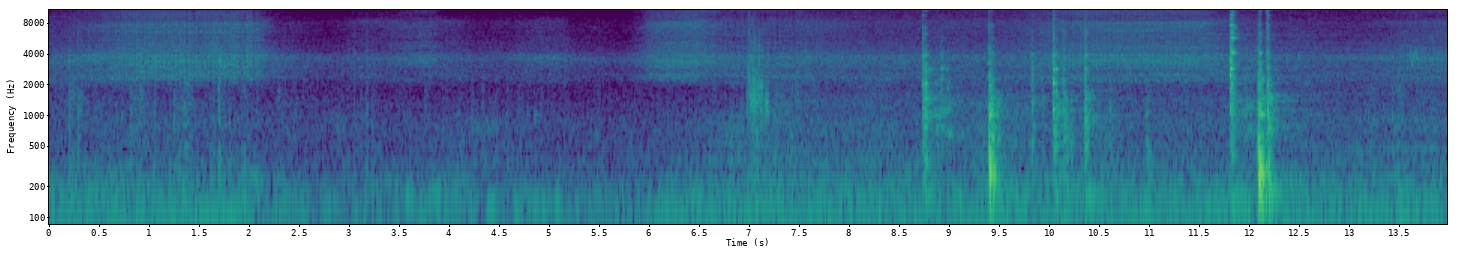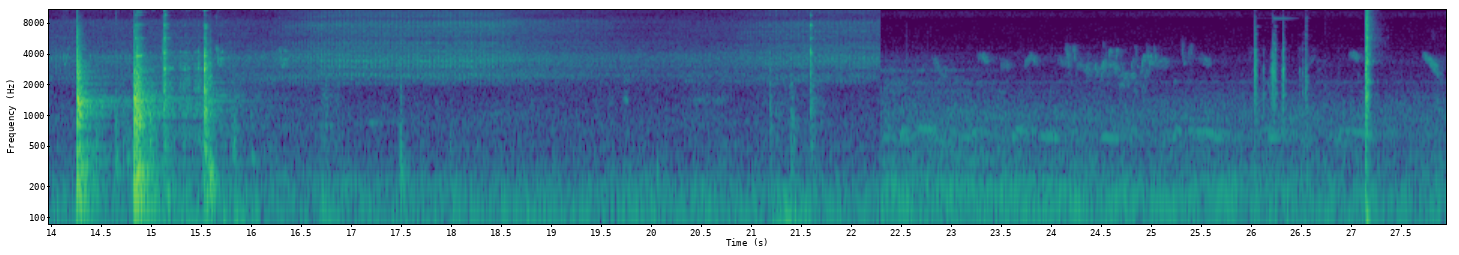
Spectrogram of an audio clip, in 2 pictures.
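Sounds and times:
wrench clinking on metal: 0:08.7 - 0:11.1, 0:11.8 - 0:12.5, 0:14.3 - 0:16.1, 0:26.0 - 0:27.3.

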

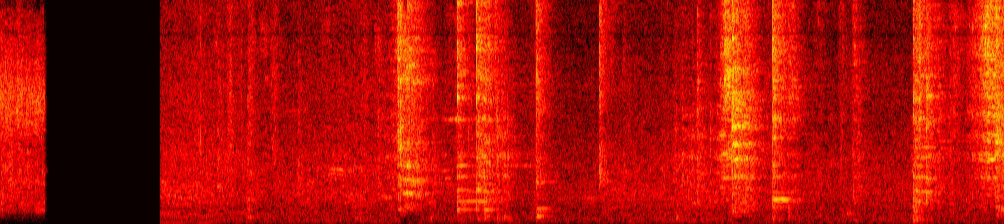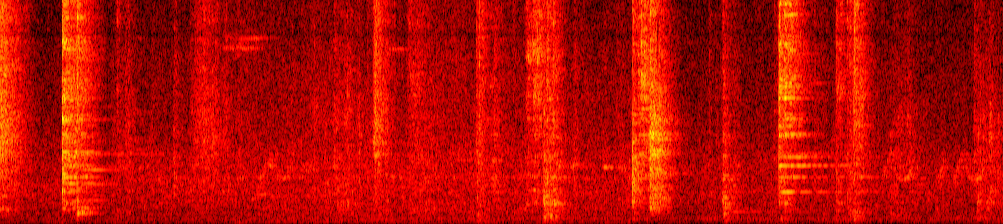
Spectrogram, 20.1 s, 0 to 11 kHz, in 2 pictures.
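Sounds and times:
dishes and utensils clinking: 0:03.7 - 0:06.1, 0:06.7 - 0:12.7, 0:13.4 - 0:19.2.

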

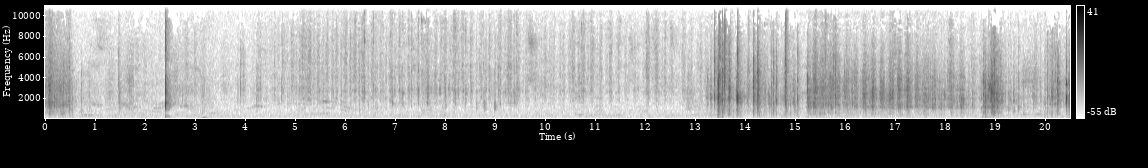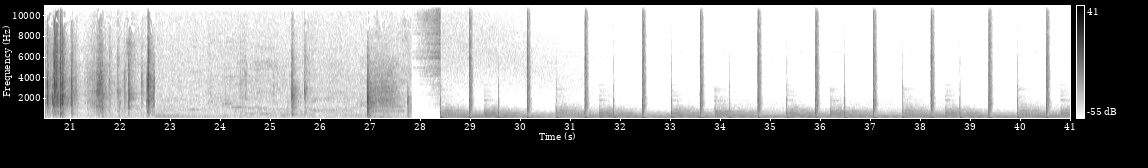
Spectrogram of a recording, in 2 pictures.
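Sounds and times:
plastic bag crinkling: 0:00.0 - 0:00.8, 0:11.6 - 0:22.7
plastic shaker shaking: 0:04.2 - 0:21.7.

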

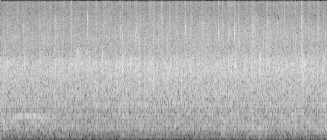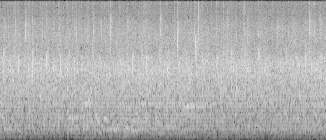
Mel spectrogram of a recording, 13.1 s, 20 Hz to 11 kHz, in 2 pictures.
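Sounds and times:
crowd applauding: 0:00.0 - 0:13.0.

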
